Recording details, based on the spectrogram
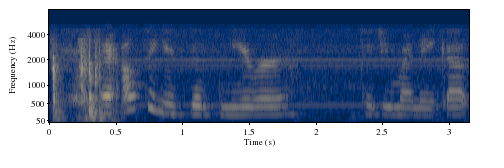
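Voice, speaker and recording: There is noticeable background noise in this recording. A woman speaks at a medium pitch with fairly even intonation. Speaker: beauty vlogger. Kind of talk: tutorial. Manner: casual.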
